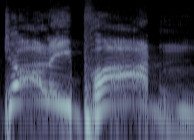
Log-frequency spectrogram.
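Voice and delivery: very high, raspy, hoarse, booming yell. Recalling a comedy sketch's impression, yelling a name: yelling Sean Connery impression. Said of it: "The guy from S N L doing the Sean Connery impression, just yelling".

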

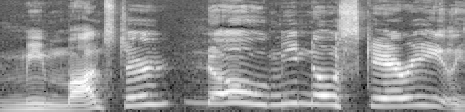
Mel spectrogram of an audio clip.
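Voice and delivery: very high, very slow, simple, broken speech. Describing a scene, quoting how the monster talks: Frankenstein's monster voice. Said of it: "He talks like that".

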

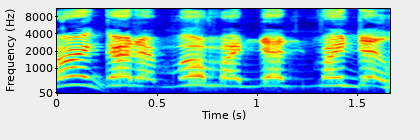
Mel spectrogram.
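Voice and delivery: high put-on old-person voice with sore dentures. Acting out an old person whose dentures make it hurt to talk: put-on old person voice with dentures. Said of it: "this is like an old person".

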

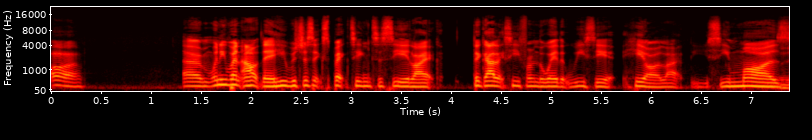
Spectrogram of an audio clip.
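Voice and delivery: plain

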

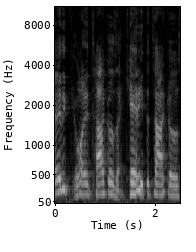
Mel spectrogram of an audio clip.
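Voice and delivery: high, sobbing, crying, disappointed voice. Retelling what she said while drunk and crying: imitating drunk crying. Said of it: "And she was, like, crying".

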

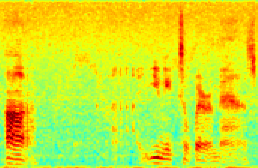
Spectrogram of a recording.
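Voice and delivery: very soft, timid, nervous, shy voice. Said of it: "like, so quiet".

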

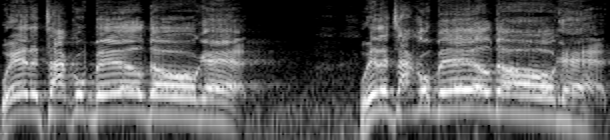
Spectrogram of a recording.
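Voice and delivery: very high, shrill, loud shouting. Retelling how a moviegoer yelled during the film: imitating someone yelling. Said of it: "this guy starts yelling out".

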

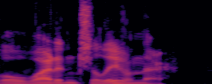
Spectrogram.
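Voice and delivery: dry, expressionless, flat deadpan delivery, acted. Retelling a receptionist's answer to a man's story: retelling a deadpan reply. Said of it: "she just deadpan, staring straight at him".

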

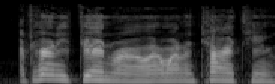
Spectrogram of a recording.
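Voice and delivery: high, whiny, grating complaining voice. Imitating Ted Cruz addressing the Attorney General: whiny Ted Cruz voice. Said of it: "That's how he fucking sounds in my head".

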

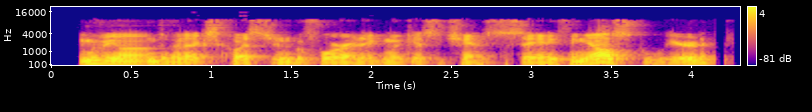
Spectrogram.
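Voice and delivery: normal talking voice

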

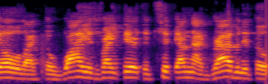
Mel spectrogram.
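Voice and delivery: usual speaking voice

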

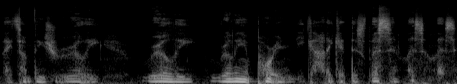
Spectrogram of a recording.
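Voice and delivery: voice brought right down into a hushed whisper. Speaker demonstrates drawing an audience in; lowered voice. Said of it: "As you bring your voice down".

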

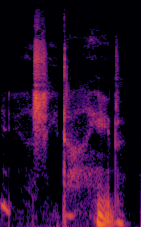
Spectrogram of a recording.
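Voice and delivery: slow, soft, hushed whisper.

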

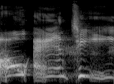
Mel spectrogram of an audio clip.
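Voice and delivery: very high, creaky, raspy cartoon mom voice. Showing the other speaker what their impression would be, Marge Simpson impression. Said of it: "like a Marge impression".

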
